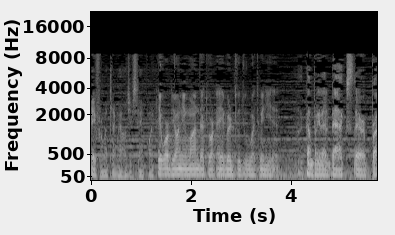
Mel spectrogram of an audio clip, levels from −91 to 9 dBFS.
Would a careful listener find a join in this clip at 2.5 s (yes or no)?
no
